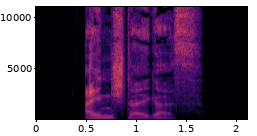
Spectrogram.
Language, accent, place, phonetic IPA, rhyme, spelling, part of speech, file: German, Germany, Berlin, [ˈaɪ̯nˌʃtaɪ̯ɡɐs], -aɪ̯nʃtaɪ̯ɡɐs, Einsteigers, noun, De-Einsteigers.ogg
- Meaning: genitive singular of Einsteiger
